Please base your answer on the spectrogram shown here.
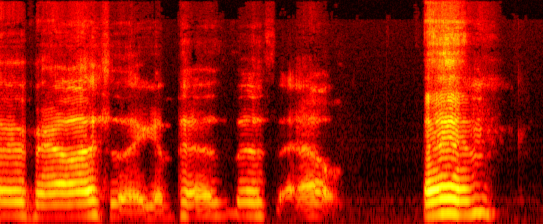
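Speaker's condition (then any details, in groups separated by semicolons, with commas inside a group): Friedreich's ataxia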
